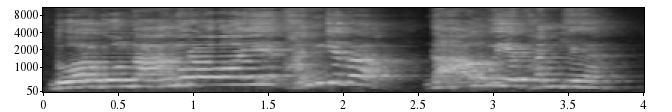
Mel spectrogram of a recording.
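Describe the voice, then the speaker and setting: A middle-aged male pastor preaching a Sunday evening sermon in a church sanctuary. His delivery is emphatic: he swells to near-shouts, then drops to hushed asides. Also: very high-pitched, slow pace. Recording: echoey hall from far off.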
